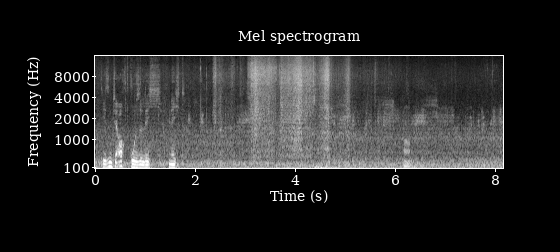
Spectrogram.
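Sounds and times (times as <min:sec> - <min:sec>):
speech: 0:00.1 - 0:02.5
ducks quacking in short bursts: 0:01.5 - 0:08.1.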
